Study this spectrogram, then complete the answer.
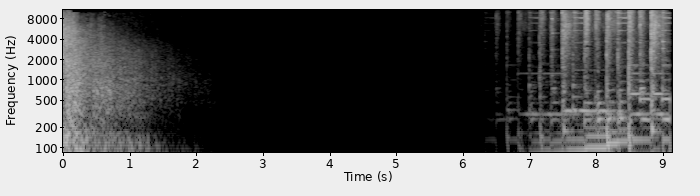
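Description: A loud explosion effect plays as a vacuum cleaner switches on, a heavy blast that fades out over about two seconds, followed by silence and then a separate burst of dense, clattering noise.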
